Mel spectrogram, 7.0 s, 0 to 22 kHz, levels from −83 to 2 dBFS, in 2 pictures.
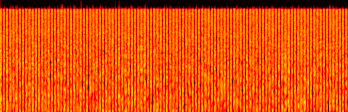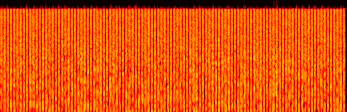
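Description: In place of the intended sound, the whole clip carries a compressed stream played as audio: loud, harsh chattering static that never resolves into program material. The bursts repeat at 31.25 Hz, each about 13.3 ms of dense noise followed by silence, which is how undecoded AC-3 frames look when raw data is treated as PCM. The density of the bursts fits a 640 kbps Dolby Digital stream passed over S/PDIF or HDMI without a decoder.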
